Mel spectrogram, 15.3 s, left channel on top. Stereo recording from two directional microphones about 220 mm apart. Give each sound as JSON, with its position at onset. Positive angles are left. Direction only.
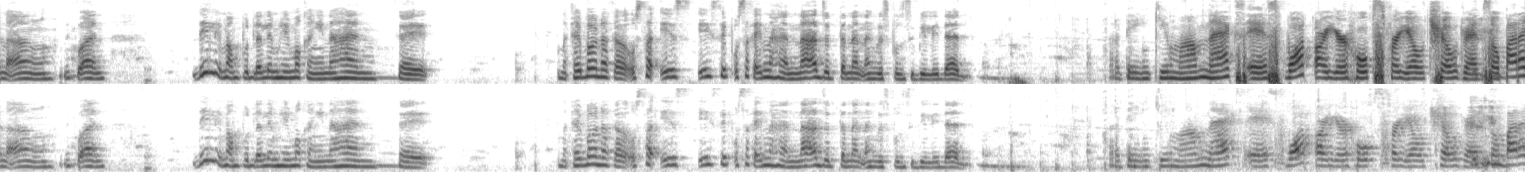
{"t": 0.0, "sound": "a woman's voice", "side_deg": 45}
{"t": 5.5, "sound": "a woman's voice", "side_deg": 45}
{"t": 11.8, "sound": "a woman's voice", "side_deg": 55}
